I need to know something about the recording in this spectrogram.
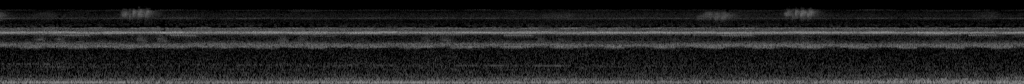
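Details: Crickets of a New England summer night keep up a constant high-pitched trill in layered bands, occasional faint higher chirps, and a low hum in the background.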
